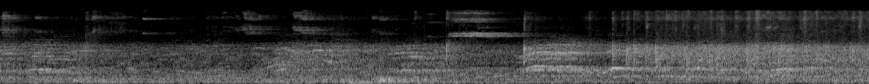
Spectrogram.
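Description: Basketball game in a gymnasium: a ball dribbled on the hardwood court with sneakers squeaking and a steady hubbub of crowd and player voices in the hall. There is a brief high squeal about halfway through, and the crowd gets louder just after it.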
